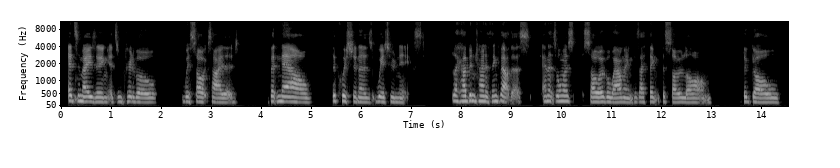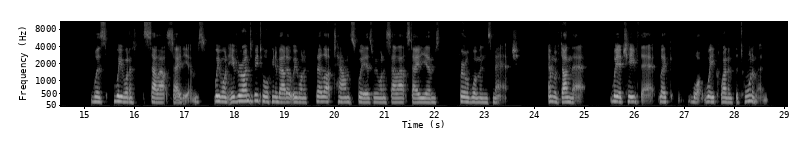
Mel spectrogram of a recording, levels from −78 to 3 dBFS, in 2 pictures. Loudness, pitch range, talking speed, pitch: -32 LUFS, 170-195 Hz, 170 wpm, 180 Hz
